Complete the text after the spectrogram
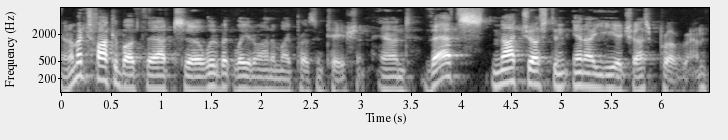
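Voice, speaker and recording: Somewhat breathy, a man speaks at medium pitch with ordinary pitch variation and hardly any pauses. The background is quiet. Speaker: institute director chairing advisory council. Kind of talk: presentation to advisory council. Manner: hesitant, many filler uhs.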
